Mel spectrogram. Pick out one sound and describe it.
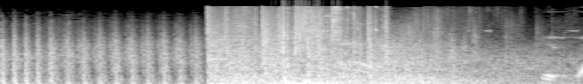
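A rifle fires a rapid burst close by.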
